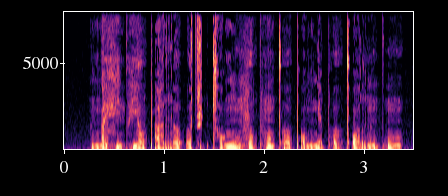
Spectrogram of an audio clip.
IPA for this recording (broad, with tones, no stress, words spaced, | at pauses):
ŋa˨˩fʲõ˨˩ pʰjɤ˥˨pʼa˩˥rɤ˨˩ ʔɤ˨˩t͡sɯ˩˥ʈtʰɔ˩˥ ŋũ˩˥fɤ˨˩pʰõ˥˨ kʼɤ˥˨pʼɔ˨˩ ŋe˥˨pʼɤ˨˩kʼɔ˦˥ rũ˨˩pʼũ˦˥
